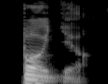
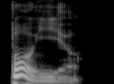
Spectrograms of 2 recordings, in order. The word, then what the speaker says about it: pollo: En español, la L será como la L de jeans, pollo. In some countries, it would more sound like a I, pollo. And even in Argentina, they will make sh out of it.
